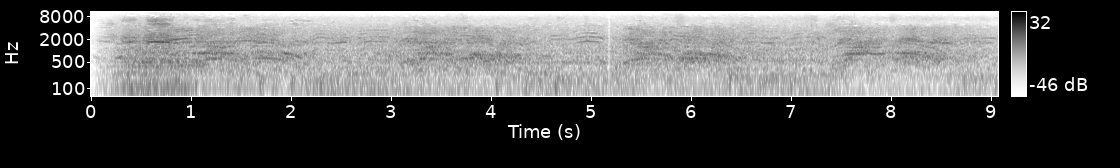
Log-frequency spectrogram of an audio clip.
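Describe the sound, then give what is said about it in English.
Hundreds of protesters march peacefully in Boston, calling for justice for Breonna Taylor, creating a steady, dense crowd roar of many overlapping voices with occasional swelling shouts. “And that's the sound of hundreds of protesters peacefully marching in Boston yesterday, calling for justice for Breonna Taylor,”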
